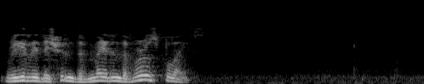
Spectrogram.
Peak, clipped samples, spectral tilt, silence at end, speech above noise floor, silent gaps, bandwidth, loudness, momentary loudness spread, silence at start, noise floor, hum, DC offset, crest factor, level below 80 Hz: -10 dBFS; under 0.1%; -12 dB/octave; 2.35 s; 39 dB; none; 5.8 kHz; -23 LUFS; 10 LU; 0.05 s; -62 dBFS; none; under 0.1%; 16 dB; -64 dBFS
